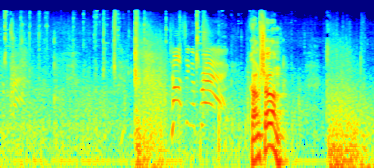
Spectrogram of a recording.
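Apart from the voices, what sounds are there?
grenade explosion in the video game The Finals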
